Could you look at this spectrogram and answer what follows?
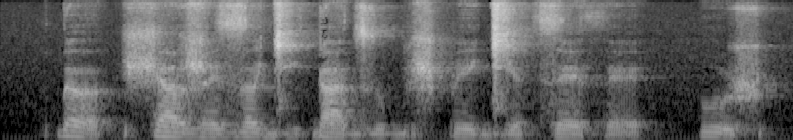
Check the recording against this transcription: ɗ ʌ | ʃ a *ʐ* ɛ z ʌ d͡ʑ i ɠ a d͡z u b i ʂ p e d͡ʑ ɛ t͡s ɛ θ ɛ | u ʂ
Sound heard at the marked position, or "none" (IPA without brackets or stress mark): ʐ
